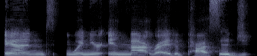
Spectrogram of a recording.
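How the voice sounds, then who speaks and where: A woman hosting a webinar, speaking in a slow, measured, reflective way over a video call. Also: medium pitch, little pitch movement, creaky, bright, forceful tone. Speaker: webinar host and somatic teacher. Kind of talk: reflective guided conversation.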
